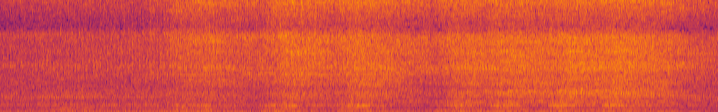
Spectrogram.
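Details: Suzuki Alto with a crank-no-start fault, after fuel injector cleaning, fuel pressure checks and a new spark plug: small engine idles steadily and picks up cleanly through a few throttle blips without stumbling; fixed and running.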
